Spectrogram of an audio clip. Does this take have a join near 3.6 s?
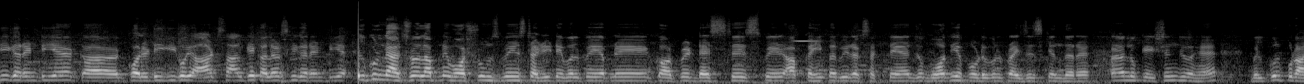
yes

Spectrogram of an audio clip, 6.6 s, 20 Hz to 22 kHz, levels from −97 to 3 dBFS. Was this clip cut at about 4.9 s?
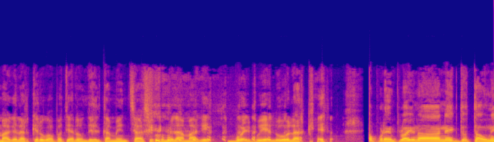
yes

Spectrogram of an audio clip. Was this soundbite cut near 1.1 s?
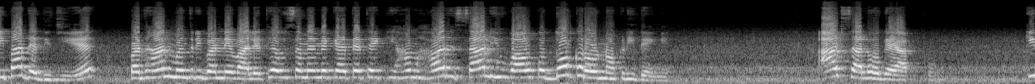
yes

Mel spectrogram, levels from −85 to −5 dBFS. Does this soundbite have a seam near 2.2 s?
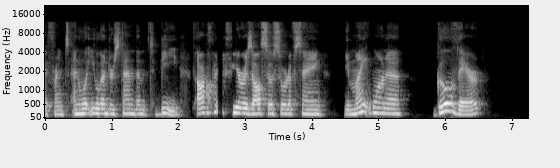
yes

